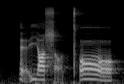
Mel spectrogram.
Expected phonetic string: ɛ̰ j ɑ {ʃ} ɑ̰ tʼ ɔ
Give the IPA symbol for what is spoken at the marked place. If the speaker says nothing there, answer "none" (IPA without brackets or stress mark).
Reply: ɬ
